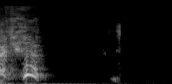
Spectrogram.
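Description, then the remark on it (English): A single sharp, explosive sneeze bursts out and quickly fades, followed about a second later by a brief, quieter sniff-like sound. “Bless you. Is there a third one?”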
